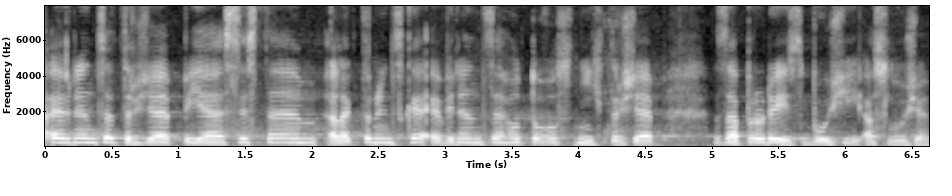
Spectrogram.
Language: Czech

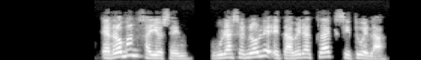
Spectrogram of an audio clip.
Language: Basque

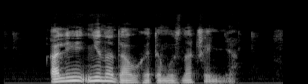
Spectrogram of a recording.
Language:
Belarusian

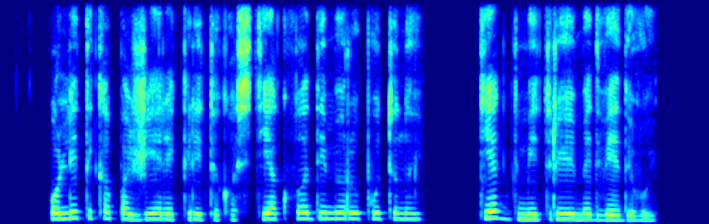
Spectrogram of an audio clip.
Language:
Lithuanian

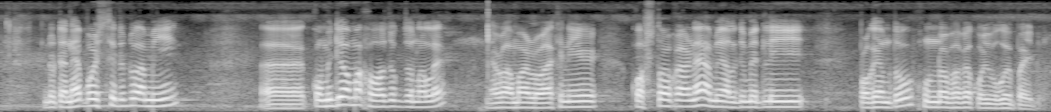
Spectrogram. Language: Assamese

